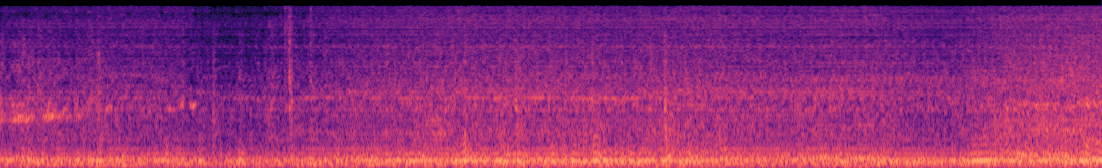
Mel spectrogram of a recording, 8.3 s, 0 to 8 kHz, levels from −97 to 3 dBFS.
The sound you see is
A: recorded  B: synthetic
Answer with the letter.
B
